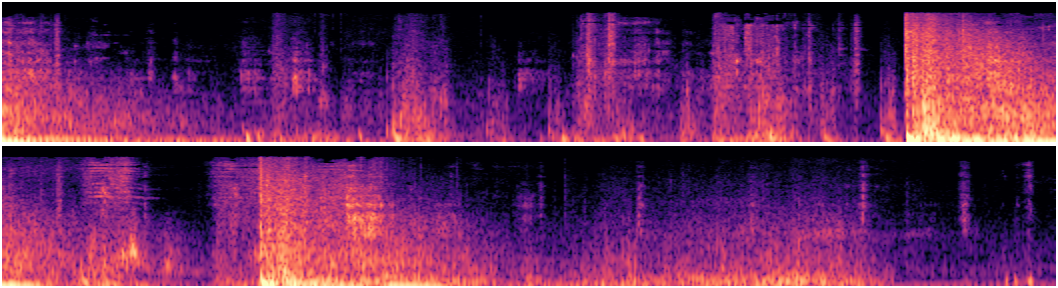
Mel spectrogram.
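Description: Gunfire in the Fortnite video game comes as scattered shots and short bursts, with two sharp, loud blasts standing out among softer pops and mechanical clatter, and no voices.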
